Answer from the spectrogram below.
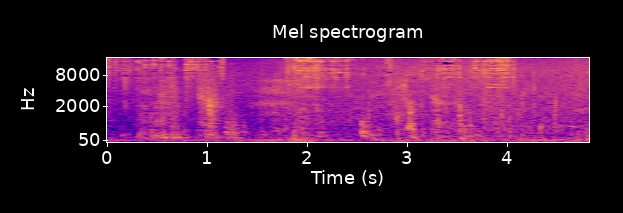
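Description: A bunch of keys, taken along to go to the classroom of a small school in Légubiac, jangles and clinks in irregular bursts for several seconds, bright metallic rattles rising and falling over a low background murmur.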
